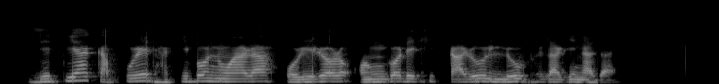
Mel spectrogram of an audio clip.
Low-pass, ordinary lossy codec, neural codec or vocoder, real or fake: 5.4 kHz; MP3, 48 kbps; autoencoder, 48 kHz, 128 numbers a frame, DAC-VAE, trained on Japanese speech; fake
